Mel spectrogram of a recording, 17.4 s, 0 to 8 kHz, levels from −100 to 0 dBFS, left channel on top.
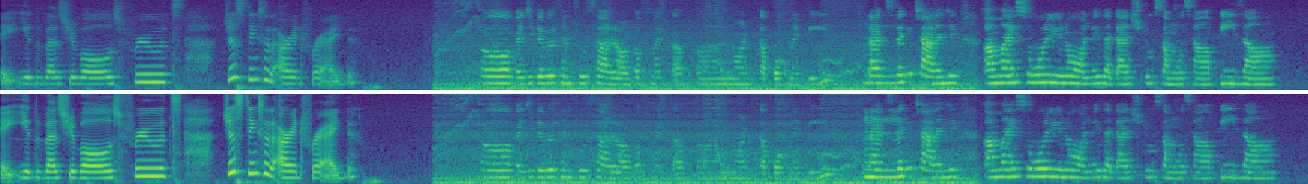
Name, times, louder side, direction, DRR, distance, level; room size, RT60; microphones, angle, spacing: voice 1, 0.0-4.7 11.5-12.1, right 7 dB, 85° right, 0.4 m, -21 dB
sound 1, 5.7-13.0, right 1 dB, 15° right, 1.3 m, -30 dB
voice 2, 6.4-11.1 11.4-17.0, left 2 dB, 25° left, 0.4 m, -24 dB
7.9 x 4.5 x 2.7 m
head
